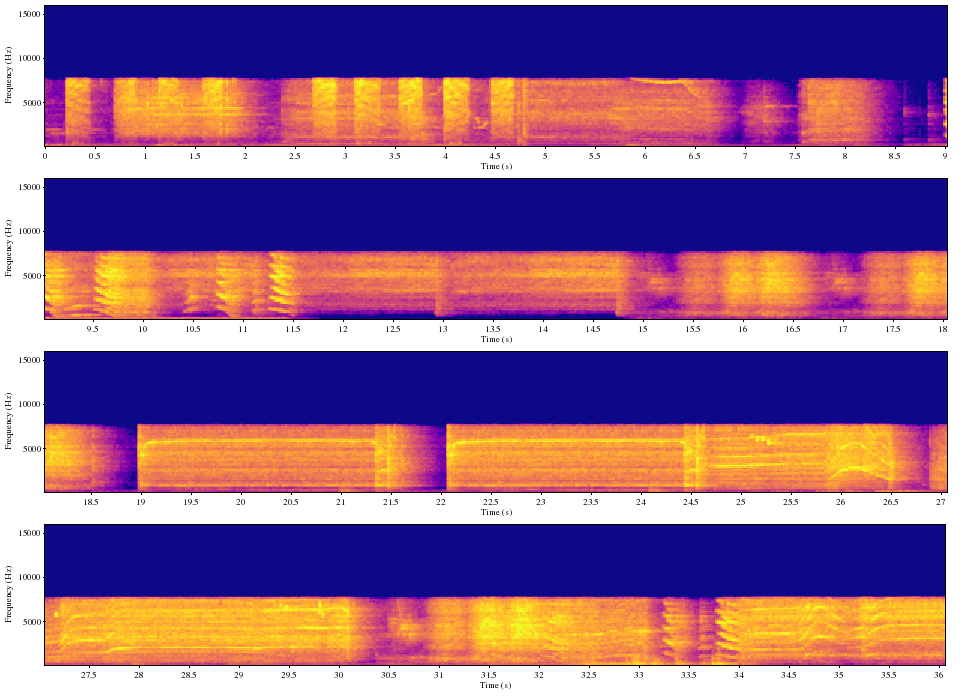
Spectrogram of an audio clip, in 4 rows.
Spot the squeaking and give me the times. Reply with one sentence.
The squeaking can be heard from 9.0 to 11.6 s and from 31.5 to 34.2 s.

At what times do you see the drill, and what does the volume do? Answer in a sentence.
The drill can be heard from 0.0 to 36.0 s, getting louder.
